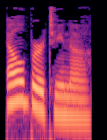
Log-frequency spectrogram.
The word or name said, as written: elbertyna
